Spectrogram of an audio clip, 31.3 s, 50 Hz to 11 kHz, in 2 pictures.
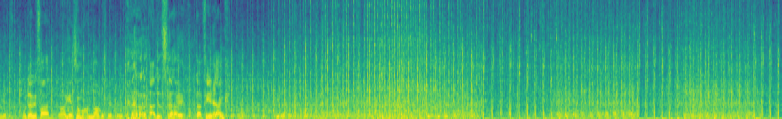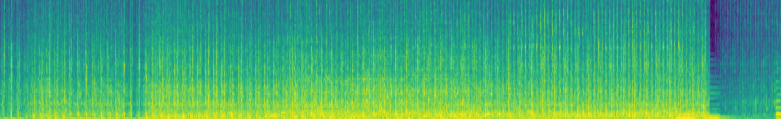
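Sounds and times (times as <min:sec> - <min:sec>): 
speech: 0:00.0 - 0:06.2
laughter: 0:00.0 - 0:29.8
tractor engine running with rough chugging: 0:00.0 - 0:31.2.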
